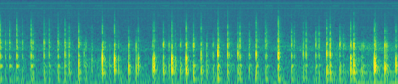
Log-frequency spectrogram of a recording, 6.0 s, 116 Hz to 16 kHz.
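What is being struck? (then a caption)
Rigid cardboard box. Long green-painted nails tap rapidly on the sides and top edges of a small, closed, white rigid cardboard gift box with a printed puzzle label, held flat on a table. About 34 short, dry, hollow taps sit in the midrange, each fading almost instantly, with a few louder accents among the quieter ones.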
